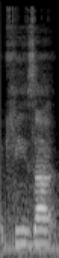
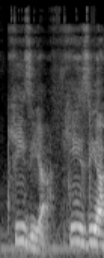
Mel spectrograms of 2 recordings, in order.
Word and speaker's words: Kezia: She gave me how to pronounce her name in this lovely letter that she sent me, and it is Kezia Frost.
